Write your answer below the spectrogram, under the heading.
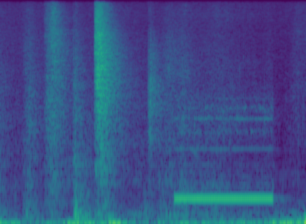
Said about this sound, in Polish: Spróbujemy zadzwonić do córki.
